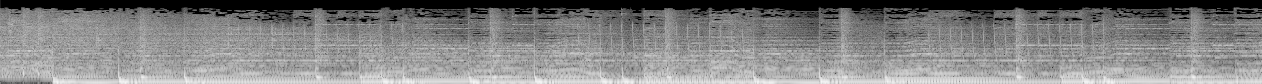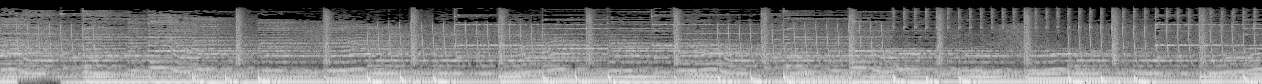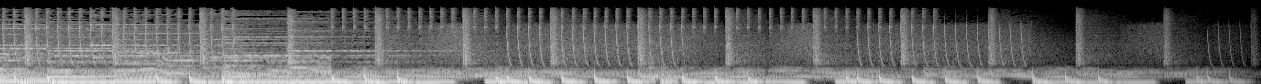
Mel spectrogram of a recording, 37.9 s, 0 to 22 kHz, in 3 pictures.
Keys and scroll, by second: 4.0 ctrl+=, 8.2 ctrl+c, 9.2 ctrl+c, 10.9 ctrl+f, 20.0 i, 29.0 ctrl+-, 29.2 ctrl+-, 31.4 ctrl+=.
